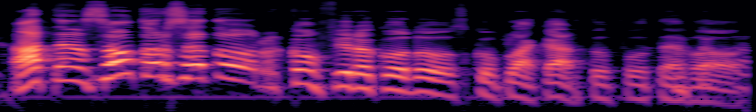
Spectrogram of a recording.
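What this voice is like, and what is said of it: Imitates a radio football narrator. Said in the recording (Portuguese): “comecei a testar, né? E o primeiro, Zé Silvério, né? José Silvério, narrador é, da Rádio Bandeirantes, super famoso”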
